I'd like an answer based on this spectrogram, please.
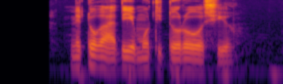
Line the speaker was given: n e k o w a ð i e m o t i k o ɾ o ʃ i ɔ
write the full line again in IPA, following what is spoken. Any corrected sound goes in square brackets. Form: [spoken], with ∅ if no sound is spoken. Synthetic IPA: n e [t] o [ɣ] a ð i e m o t i [t] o ɾ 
